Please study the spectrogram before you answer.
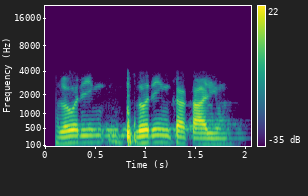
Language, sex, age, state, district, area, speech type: Hindi, male, 18-30, Rajasthan, Jodhpur, urban, conversation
